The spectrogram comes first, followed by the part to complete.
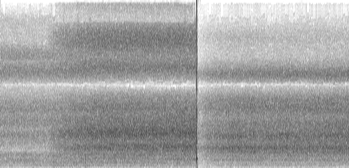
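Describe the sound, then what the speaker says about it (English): A waterfall in Kanchanaburi, Thailand roars from directly underneath, a dense, steady rush of pounding water with one sharp knock partway through. "I'm officially inside of the waterfall, underneath of it."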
